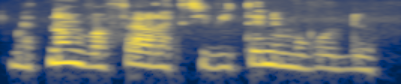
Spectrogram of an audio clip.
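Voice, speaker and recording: A woman teacher slowly guiding children through a French workbook lesson, repeating words and spelling out syllables patiently. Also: mid-range voice, mellow, slightly rough. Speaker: primary school teacher. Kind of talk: recorded lesson walkthrough.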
